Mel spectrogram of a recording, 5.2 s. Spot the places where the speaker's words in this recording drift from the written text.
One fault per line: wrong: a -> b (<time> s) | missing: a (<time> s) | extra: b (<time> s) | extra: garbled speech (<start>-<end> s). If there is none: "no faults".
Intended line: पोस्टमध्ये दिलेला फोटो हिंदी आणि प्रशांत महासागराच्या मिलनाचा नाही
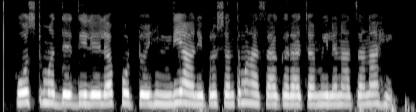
no faults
